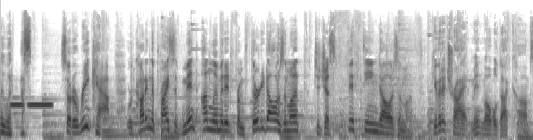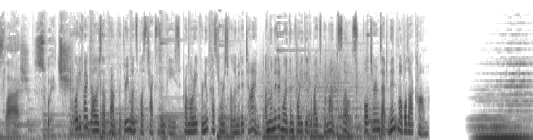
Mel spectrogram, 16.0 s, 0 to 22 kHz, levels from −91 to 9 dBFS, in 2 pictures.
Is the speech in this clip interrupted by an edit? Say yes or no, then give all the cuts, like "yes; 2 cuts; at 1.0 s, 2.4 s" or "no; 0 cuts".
yes; 1 cut; at 14.9 s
